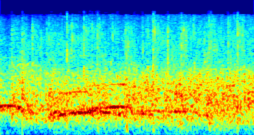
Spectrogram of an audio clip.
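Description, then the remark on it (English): Steady, dense applause from a game show studio audience before a tiebreaker hosted by Ken Jennings, many hands clapping at once in a loud, even wash of sound with no voices over it. “Okay, they do a tiebreaker, and I'm assuming in this clapping is when the producers are filling Ken Jennings' ears with, hey, bud, here's what you're going to do right now.”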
